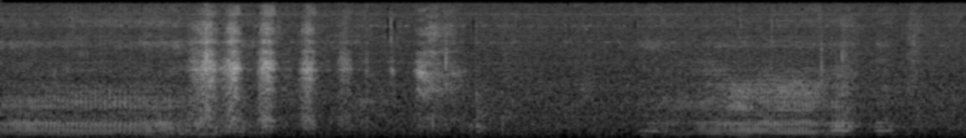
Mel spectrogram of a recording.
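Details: Rumbling, snorting breath noises over steady background hiss, loud enough to be mistaken for a truck outside: loud snoring from a sleeping animal.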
